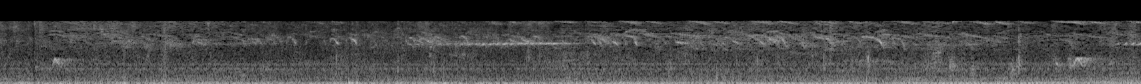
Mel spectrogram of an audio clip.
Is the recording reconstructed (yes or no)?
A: no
